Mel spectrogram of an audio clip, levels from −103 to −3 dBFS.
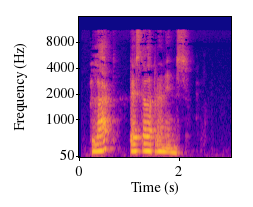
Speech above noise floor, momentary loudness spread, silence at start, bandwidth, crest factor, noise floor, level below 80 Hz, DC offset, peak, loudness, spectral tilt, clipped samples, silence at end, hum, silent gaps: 47 dB; 11 LU; 0.25 s; 11.5 kHz; 16 dB; -68 dBFS; -58 dBFS; under 0.1%; -6 dBFS; -21 LUFS; -6.5 dB/octave; under 0.1%; 0.9 s; none; none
